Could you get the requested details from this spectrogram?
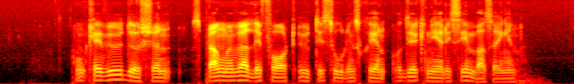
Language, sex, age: Swedish, male, 26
